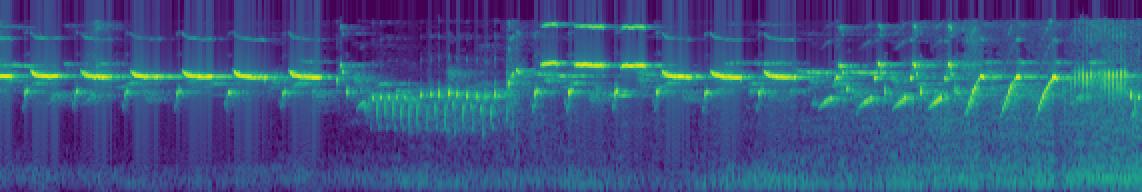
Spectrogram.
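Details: Belgian canary song with repeated sharp high chirps, a low rolling trill in the middle, then bright whistled phrases and rising swept notes repeated in quick succession, slight background noise late on.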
